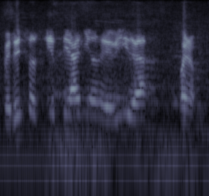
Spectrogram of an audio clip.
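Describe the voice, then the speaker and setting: A man's voice: sits high, fairly even intonation, a little fast, sharp tone, rough recording. A teenage man with an Argentine Spanish accent, a radio columnist chatting in a playful, teasing, theatrical way. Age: teens. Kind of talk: casual radio chat.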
